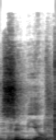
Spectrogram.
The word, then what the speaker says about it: symbiote: saying it simply off before but apparently it's pronounced symbiote so I stand corrected there you go guys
